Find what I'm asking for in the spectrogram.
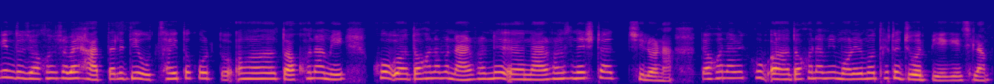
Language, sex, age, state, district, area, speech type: Bengali, female, 18-30, West Bengal, Jalpaiguri, rural, spontaneous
